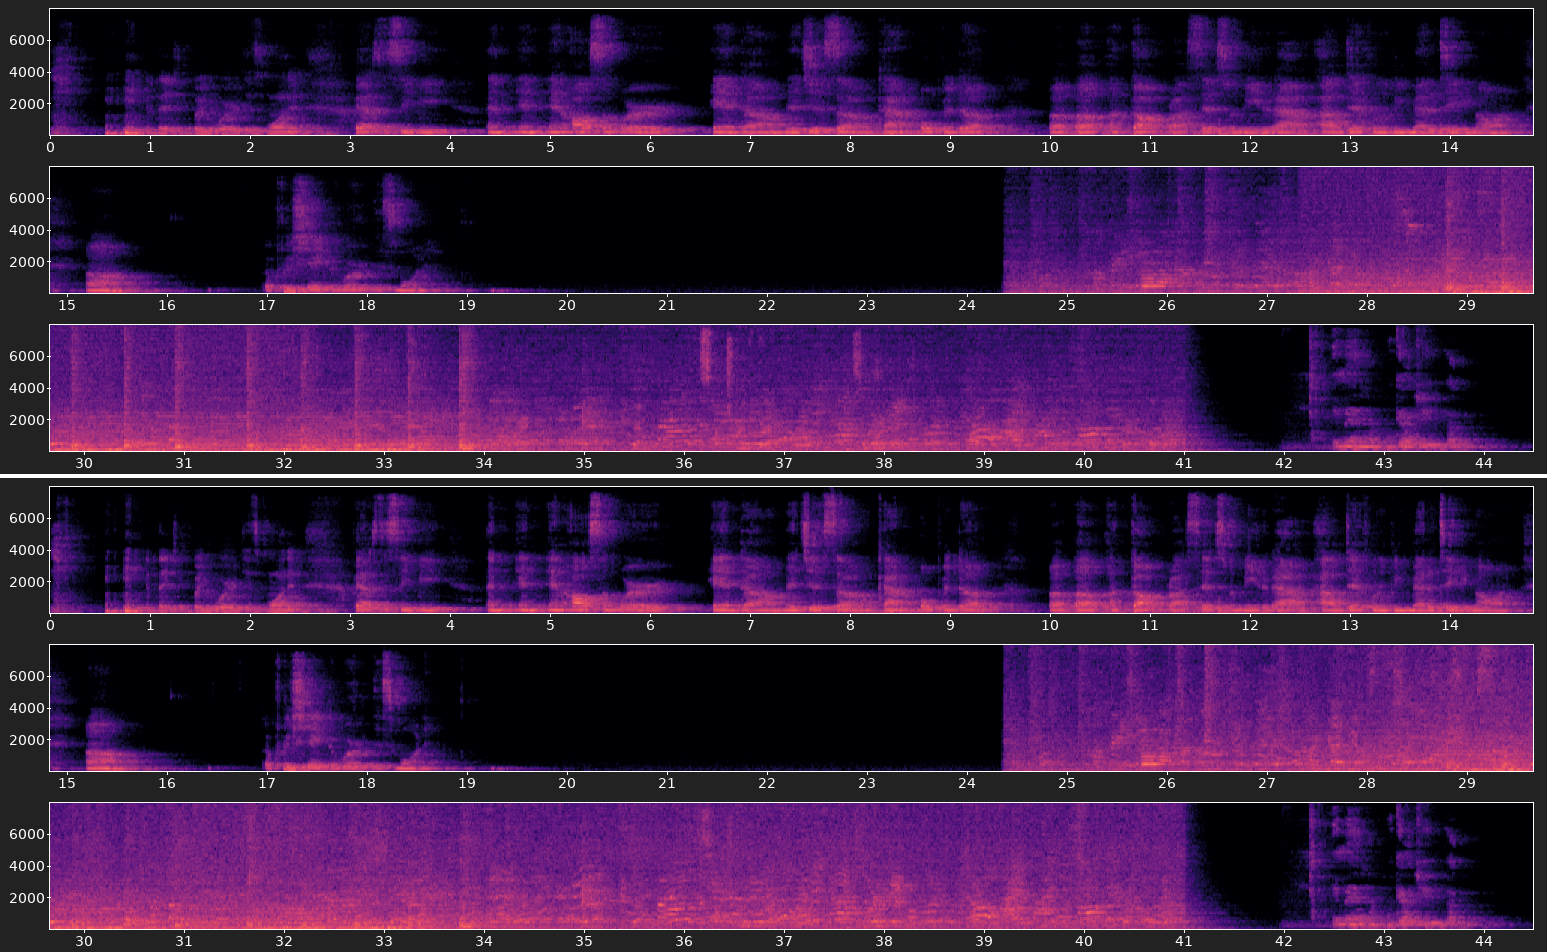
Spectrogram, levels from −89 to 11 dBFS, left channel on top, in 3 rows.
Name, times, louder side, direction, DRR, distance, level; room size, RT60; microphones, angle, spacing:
voice 1, 0.7-3.9 4.4-6.1 6.6-9.7 10.0-15.7 17.0-18.7, right 1 dB, 45° right, -3 dB, 4.6 m, -31 dB
sound 1, 24.4-41.0, right 3 dB, 65° right, 1.0 m, -32 dB
sound 2, 27.3-32.3, left 1 dB, 50° left, 1.3 m, -36 dB
Guitar / Drum, 28.7-34.3, left 2 dB, 80° left, 2.3 m, -28 dB
voice 2, 32.6-33.5 34.1-34.5 34.8-35.2 35.5-37.3 37.6-39.5 39.9-40.8, left 1 dB, 25° left, 5 dB, 1.0 m, -38 dB
voice 3, 42.0-43.7, left 2 dB, ahead, -7 dB, 4.0 m, -35 dB
18.5 x 13.0 x 2.6 m, 1.1 s
head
